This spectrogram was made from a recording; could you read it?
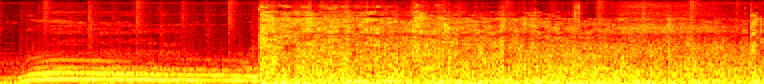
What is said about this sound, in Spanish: Además, a estas horas seguimos pendientes de Argentina. Allí, en la ciudad de Ezeiza, se ha registrado esta noche una enorme explosión en una planta química.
